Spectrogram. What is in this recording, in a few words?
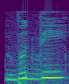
"budhi", Punjabi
